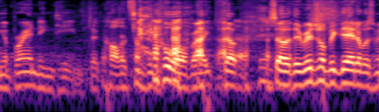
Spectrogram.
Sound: laughs

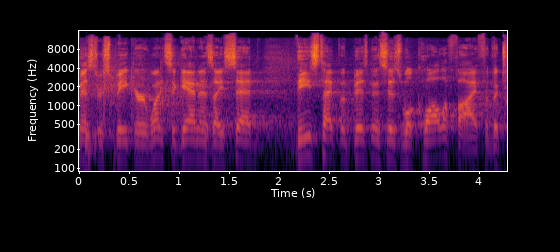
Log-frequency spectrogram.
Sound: applause

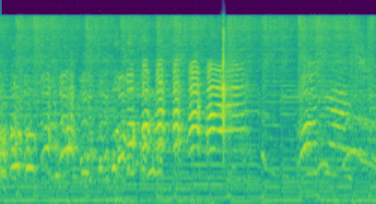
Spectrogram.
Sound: everyone laughing

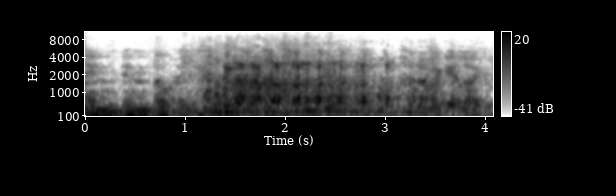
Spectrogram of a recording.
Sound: laughter

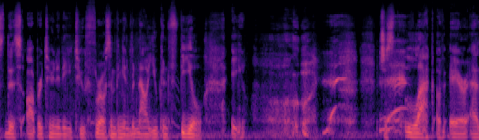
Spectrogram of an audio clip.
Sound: gasping

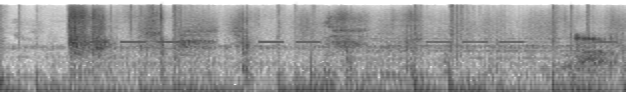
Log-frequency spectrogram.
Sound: beeping; grunting

